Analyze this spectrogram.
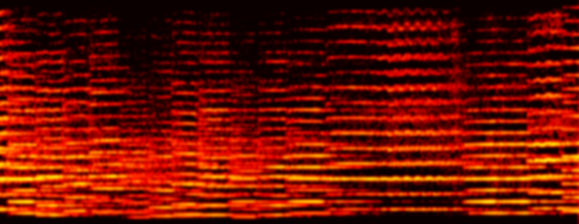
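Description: Background music: a violin playing a melody of held notes.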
